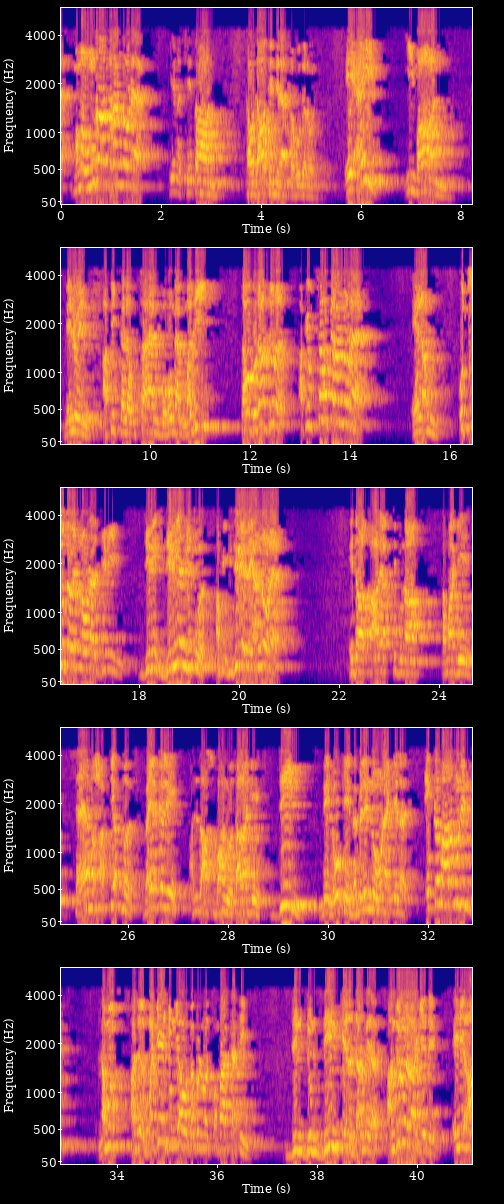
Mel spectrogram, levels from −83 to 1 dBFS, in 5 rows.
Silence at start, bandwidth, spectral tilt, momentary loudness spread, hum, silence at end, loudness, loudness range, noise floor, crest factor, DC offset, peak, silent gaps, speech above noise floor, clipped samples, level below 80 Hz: 0 s; 6 kHz; -4 dB/octave; 12 LU; none; 0 s; -6 LUFS; 3 LU; -49 dBFS; 8 dB; 0.5%; 0 dBFS; none; 42 dB; 4%; -38 dBFS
